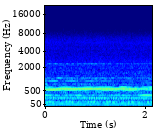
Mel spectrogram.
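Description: Soft ambient background music: a held chord of steady, sustained tones.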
